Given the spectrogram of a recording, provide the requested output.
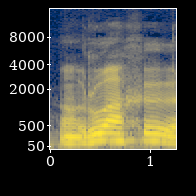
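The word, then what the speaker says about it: רוח: 여호와께서 이 뼈 들에게 이같이 말씀하시기를 내가 생기를 루아흐 라고 했죠 루루 누 루 아 흐 이렇게 우리말로 루 아 그 이렇게 발음입니다 어 성령 이라고 지칭되는 단어 이고요 그리고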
